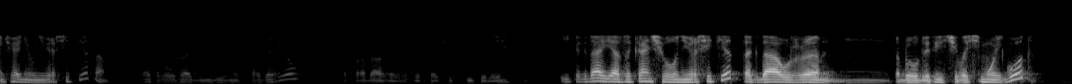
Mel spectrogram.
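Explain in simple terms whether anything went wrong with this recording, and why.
The speech went through an AMR narrowband mobile codec for the whole clip, which cuts everything above 3.8 kHz, leaving the voice muffled and plainly buzzy.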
